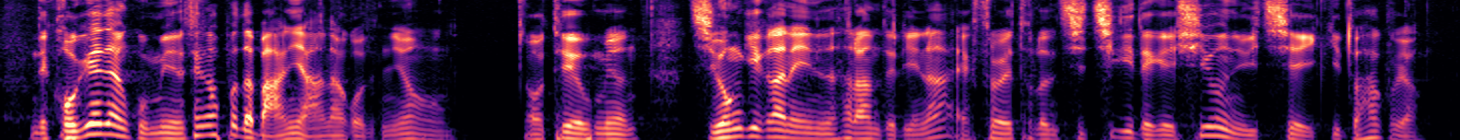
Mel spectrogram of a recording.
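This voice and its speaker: Very fast and lively in intonation, a man speaks at a medium pitch. The recording is very clean with a silent background. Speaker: accelerator investment team lead. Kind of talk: conference talk.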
